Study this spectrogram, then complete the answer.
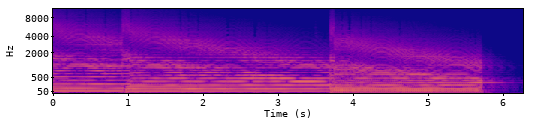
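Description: Future Impact V3 bass-triggered synth running a factory preset: thick, distorted, chorus-washed tones with rich harmonics, two sustained notes, the second entering near the middle, then a quick fade to silence.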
